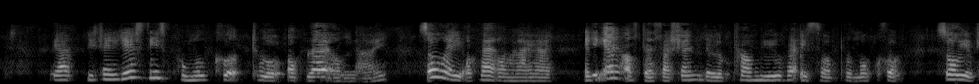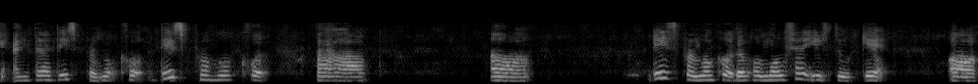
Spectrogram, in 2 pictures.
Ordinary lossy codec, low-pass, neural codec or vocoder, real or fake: MP3, 32 kbps; 7.2 kHz; codec, 16 kHz, 1 kbps, FreqCodec, smaller model; fake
